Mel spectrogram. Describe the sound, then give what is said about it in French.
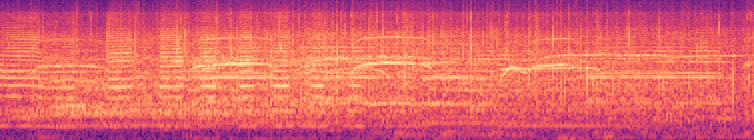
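Sustained audience applause and cheering during a final ovation for a performer at a live event: dense, steady clapping holds level throughout, with high whistle-like tones and shouts riding over it. “Une dernière ovation pour Sébastien d'Estremo. Allez, Sébastien, une dernière fois. Allez, pour le public.”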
